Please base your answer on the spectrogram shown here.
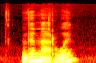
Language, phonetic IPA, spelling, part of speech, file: Polish, [vɨ̃ˈmarwɨ], wymarły, adjective, LL-Q809 (pol)-wymarły.wav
